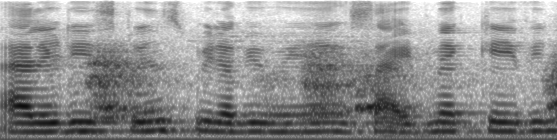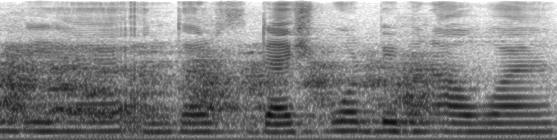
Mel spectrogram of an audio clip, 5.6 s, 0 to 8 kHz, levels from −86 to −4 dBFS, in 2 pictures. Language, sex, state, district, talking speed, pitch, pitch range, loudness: Hindi, female, Gujarat, Gandhinagar, 185 wpm, 190 Hz, 185-195 Hz, -17 LUFS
